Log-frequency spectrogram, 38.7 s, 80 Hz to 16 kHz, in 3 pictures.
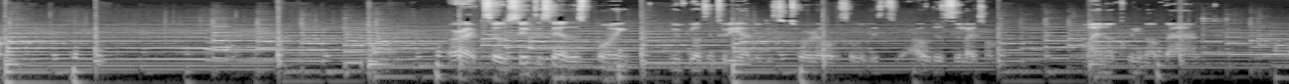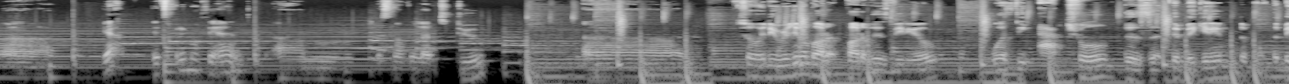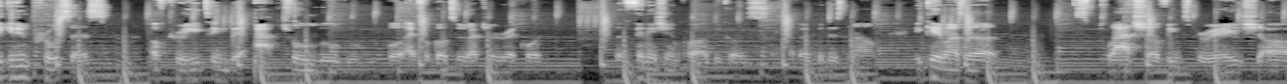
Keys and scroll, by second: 3.7 alt+Left, 6.5 super+z, 8.9 super+z, 11.4 super+[, 11.7 super+], 13.2 super+-, 13.3 super+-, 13.4 super+=, 13.5 super+=, 22.3 alt+Right, 32.4 alt+Right, 36.7 super+].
